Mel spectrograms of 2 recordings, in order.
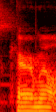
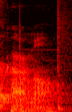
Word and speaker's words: caramel: It's caramel or caramel. Yeah, and but I've even always then, said caramel. If you say caramel, you put like a stronger stress on this third syllable, don't you?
